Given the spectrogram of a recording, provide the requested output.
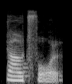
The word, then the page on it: outfall: Indian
